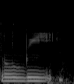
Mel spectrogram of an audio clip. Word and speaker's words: Li: solfege syllable is Li notice that all of the raised solfege syllables end with the letter I or the sound e so we're just changing the vowel sound on the regular solfege syllables so dough when it's raised a half step becomes D ray becomes REE becomes fee so will become C and law becomes Li so that's a good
